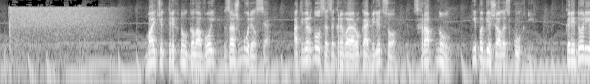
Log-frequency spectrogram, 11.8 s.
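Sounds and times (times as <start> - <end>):
tiny gas canister spraying: 0.0 - 2.6
speech: 2.9 - 11.8.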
